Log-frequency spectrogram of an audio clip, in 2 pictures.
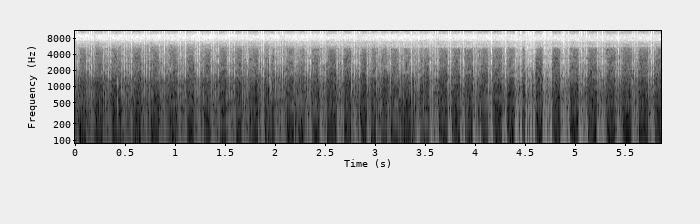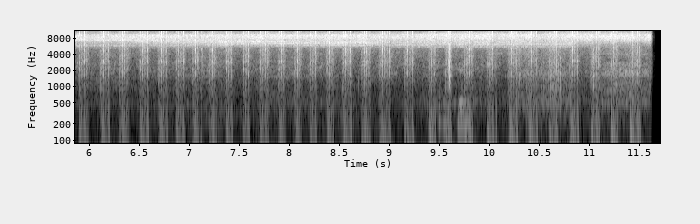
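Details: A cicada held in a hand gives a loud, steady, high-pitched buzz of very rapid pulses, singing to call for a mate.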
